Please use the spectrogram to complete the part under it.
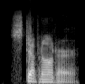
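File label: "stepdaughter", American English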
